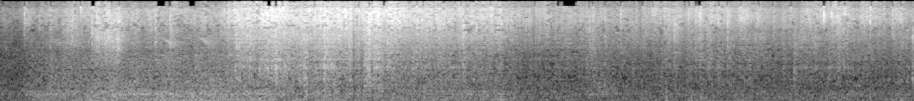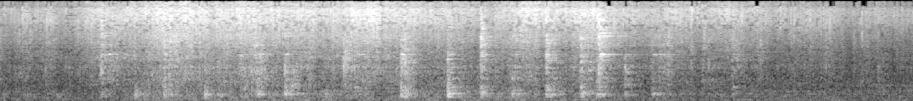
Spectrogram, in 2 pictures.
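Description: Chillies frying in a pan for an Andhra-style Chettinad chicken curry, a continuous crackling sizzle with stirring and scraping, swelling louder in the second half.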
